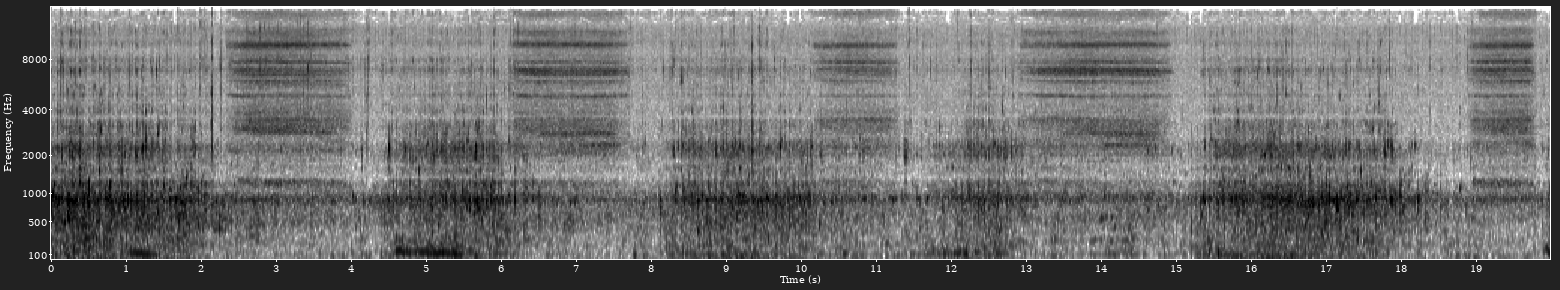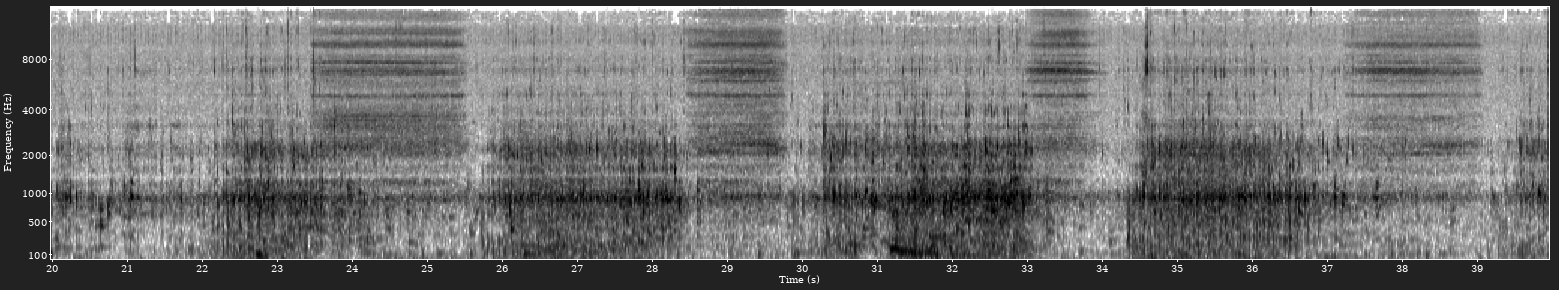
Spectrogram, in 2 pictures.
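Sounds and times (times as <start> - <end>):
diver breathing through regulator: 2.2 - 5.4, 6.0 - 7.9, 10.0 - 11.6, 12.8 - 15.1, 18.8 - 20.3, 23.4 - 25.6, 28.3 - 30.0, 32.9 - 34.2, 37.2 - 39.2.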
